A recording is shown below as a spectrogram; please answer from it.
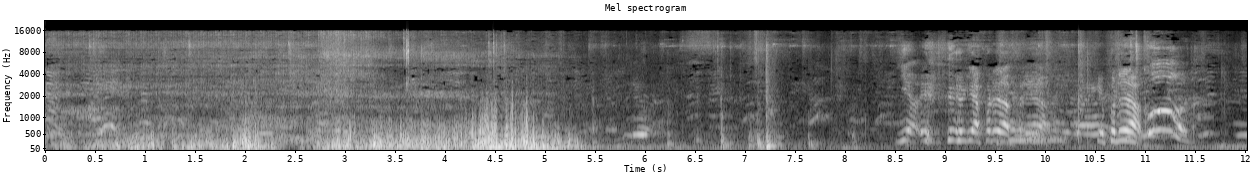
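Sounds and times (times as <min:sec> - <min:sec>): bus engine rumbling: 0:00.0 - 0:08.3.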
